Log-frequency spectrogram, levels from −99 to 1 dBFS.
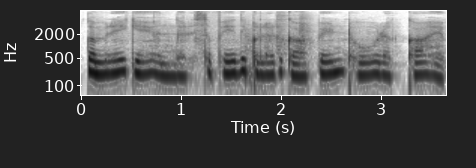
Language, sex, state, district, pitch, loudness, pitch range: Hindi, female, Uttar Pradesh, Saharanpur, 200 Hz, -18 LUFS, 190-215 Hz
